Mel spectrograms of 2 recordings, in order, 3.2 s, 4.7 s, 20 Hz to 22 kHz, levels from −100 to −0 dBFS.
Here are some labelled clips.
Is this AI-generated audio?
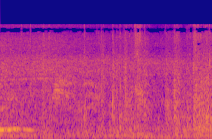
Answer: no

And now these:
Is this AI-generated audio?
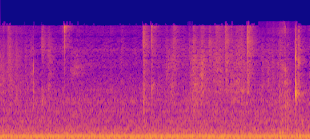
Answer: yes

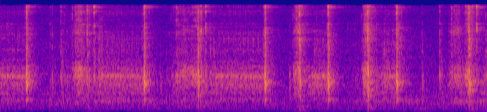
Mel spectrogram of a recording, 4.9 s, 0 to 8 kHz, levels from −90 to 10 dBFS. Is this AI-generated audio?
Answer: no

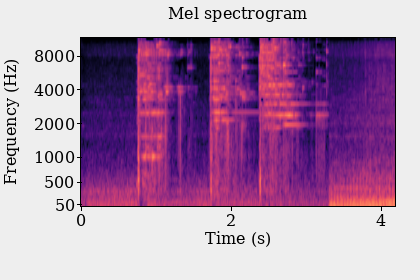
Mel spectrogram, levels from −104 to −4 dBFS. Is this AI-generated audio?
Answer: no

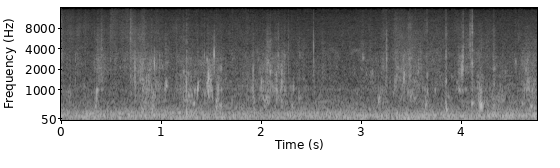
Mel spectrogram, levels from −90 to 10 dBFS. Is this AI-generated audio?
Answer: yes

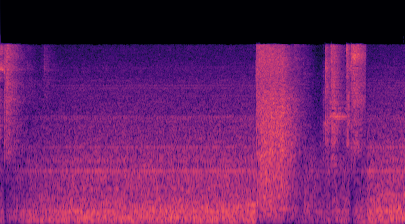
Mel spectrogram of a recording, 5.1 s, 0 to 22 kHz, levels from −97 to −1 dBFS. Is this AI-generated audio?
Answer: no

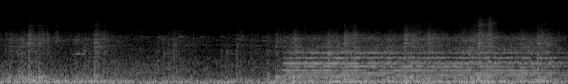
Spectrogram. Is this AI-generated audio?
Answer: no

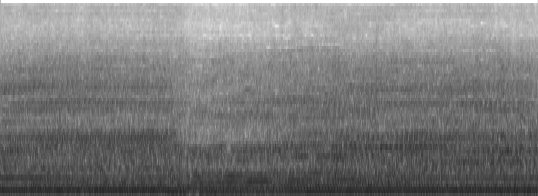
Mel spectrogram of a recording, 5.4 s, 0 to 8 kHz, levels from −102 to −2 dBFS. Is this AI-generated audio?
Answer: no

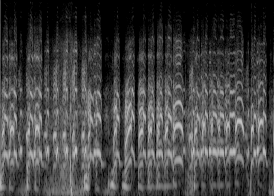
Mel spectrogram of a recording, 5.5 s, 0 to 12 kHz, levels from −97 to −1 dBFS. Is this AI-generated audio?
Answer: no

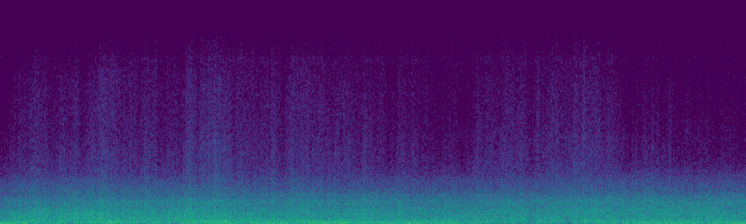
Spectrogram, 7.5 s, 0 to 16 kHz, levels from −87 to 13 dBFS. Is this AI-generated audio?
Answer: no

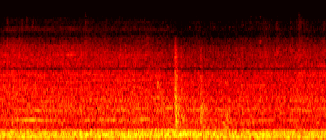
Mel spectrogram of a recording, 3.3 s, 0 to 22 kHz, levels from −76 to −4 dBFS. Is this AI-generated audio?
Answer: no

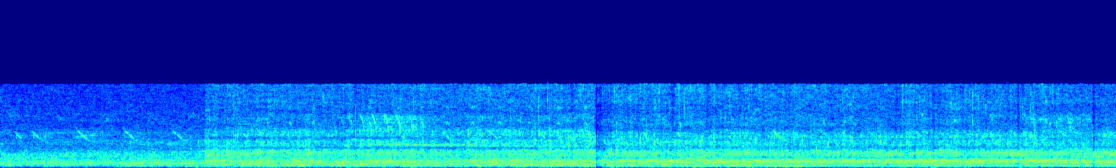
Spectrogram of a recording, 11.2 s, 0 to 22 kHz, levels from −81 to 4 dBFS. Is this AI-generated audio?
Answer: no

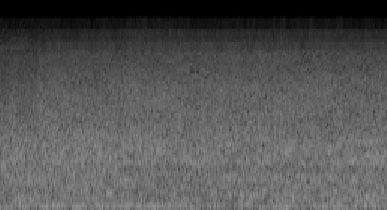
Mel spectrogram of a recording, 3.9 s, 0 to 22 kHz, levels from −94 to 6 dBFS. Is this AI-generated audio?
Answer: yes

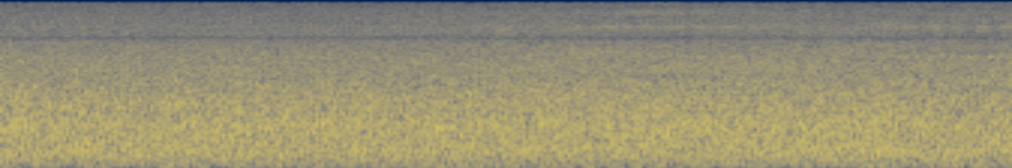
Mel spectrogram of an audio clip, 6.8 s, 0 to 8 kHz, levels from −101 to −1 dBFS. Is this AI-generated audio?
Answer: yes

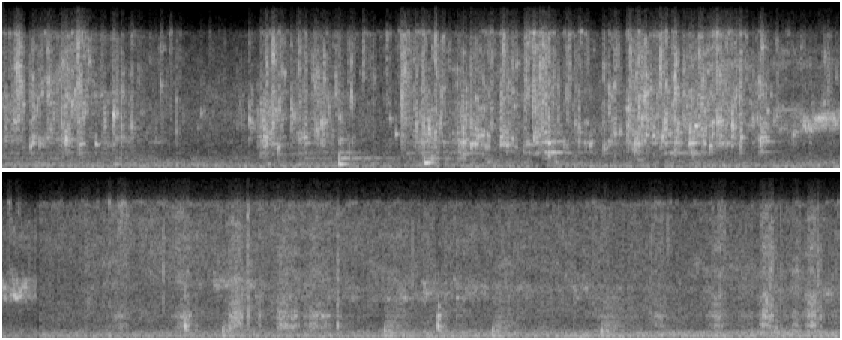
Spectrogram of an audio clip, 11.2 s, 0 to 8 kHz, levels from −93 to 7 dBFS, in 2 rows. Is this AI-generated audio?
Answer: no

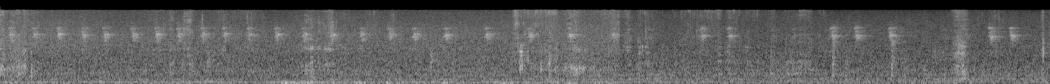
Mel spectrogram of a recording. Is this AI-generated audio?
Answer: no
